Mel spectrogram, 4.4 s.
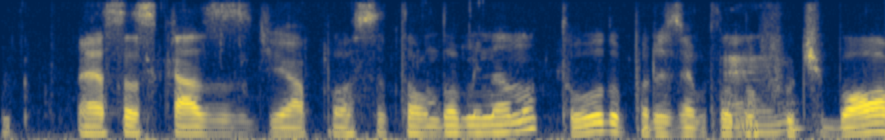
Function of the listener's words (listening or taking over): listening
